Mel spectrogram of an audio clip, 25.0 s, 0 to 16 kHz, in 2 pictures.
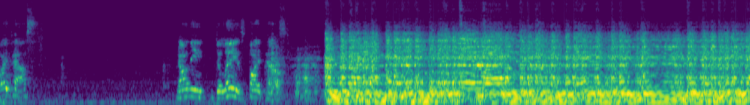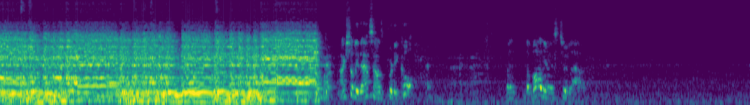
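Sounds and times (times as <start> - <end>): distorted electric guitar riff: 4.5 - 18.1.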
